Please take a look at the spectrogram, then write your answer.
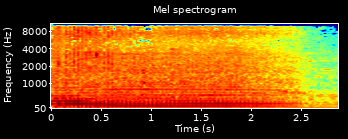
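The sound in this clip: A lawn mower running: a steady, buzzing engine drone that holds even, then fades toward the end.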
